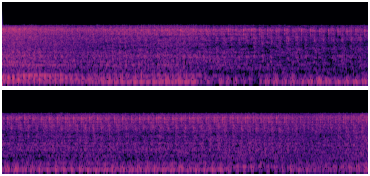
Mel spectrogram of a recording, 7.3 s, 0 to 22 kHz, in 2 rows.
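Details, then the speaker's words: Roughly 90cc single-cylinder pit bike found on a rubbish pile, carburetor idle speed and mixture being adjusted. The beat shifts during tuning, then settles into an even, steady idle. A fuel leak was noticed near the carb. "I think we'll leave it there about as good as it's going to get"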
